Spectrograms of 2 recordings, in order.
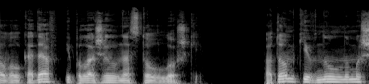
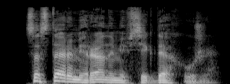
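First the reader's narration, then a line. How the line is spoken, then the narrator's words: Sigh. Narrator (Russian): вздохнул Тилорн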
